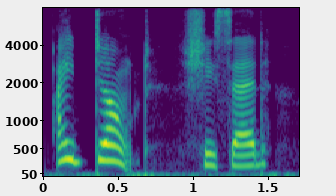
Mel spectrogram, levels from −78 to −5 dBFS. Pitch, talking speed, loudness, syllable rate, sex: 235 Hz, 140 wpm, -19 LUFS, 3.3 syllables/s, female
